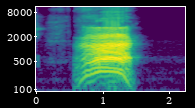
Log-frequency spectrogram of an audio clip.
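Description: A man's voice letting out a drawn-out, acted growling yell, 'Rrrargh!', about a second long and starting about half a second in, rising and then falling in pitch.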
